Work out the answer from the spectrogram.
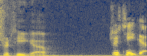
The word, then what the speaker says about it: Stratego: Stratego is a Stratego a Stratego i it's Stratego okay first some people pronounce the G is a J for some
